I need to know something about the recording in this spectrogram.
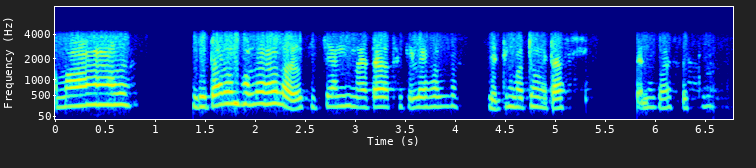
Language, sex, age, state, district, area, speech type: Assamese, female, 45-60, Assam, Sonitpur, rural, conversation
